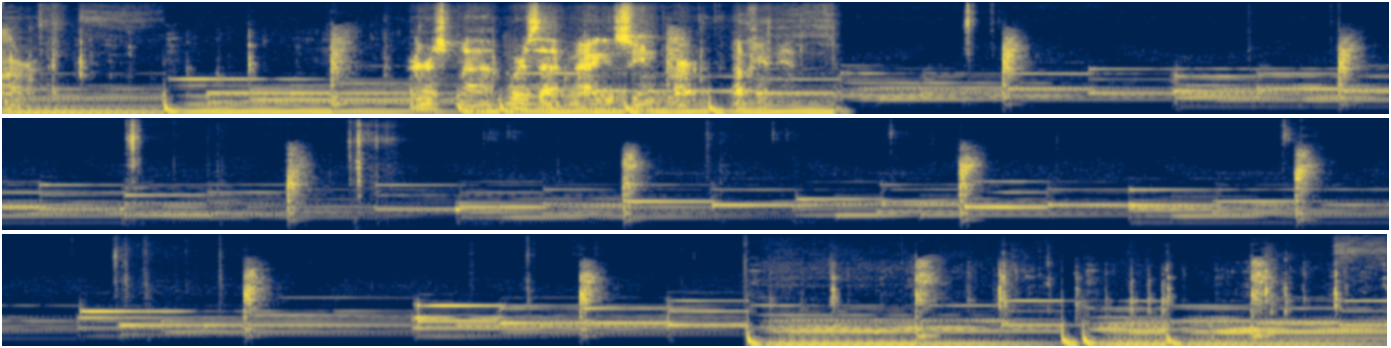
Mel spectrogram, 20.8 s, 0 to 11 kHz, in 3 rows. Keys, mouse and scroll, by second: 6.6-7.5 shift+middle drag, 8.6 Tab.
